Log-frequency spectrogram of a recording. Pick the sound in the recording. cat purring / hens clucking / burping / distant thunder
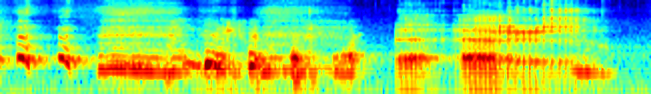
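burping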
